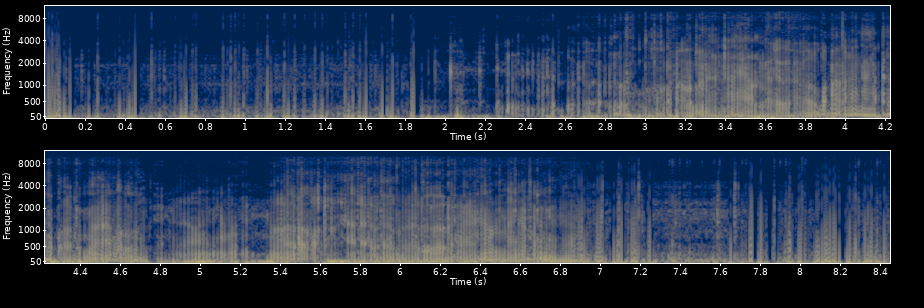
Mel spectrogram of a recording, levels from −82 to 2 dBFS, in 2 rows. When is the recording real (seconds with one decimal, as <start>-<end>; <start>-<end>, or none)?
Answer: 0.0-1.9; 6.9-8.5

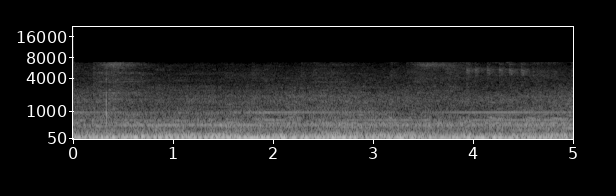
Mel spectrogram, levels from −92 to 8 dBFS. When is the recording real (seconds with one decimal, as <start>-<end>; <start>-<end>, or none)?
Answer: 0.0-0.7; 2.0-5.0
